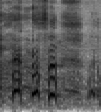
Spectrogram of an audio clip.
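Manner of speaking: sudden high squeal of a laugh; delighted giggle. Real, not acted. Laughing at own group.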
